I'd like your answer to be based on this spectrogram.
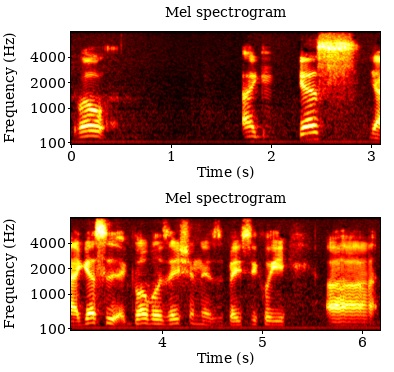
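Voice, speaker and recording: A man in his early twenties from Russia who speaks with an American accent, answering interview questions casually and hesitantly, thinking as he goes. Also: fairly low pitch. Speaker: interviewee, political science master's student. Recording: dull lo-fi sound with faint hum.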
